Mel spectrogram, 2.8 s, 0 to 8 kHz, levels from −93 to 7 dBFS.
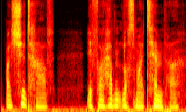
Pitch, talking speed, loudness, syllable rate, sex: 100 Hz, 195 wpm, -19 LUFS, 4.8 syllables/s, male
